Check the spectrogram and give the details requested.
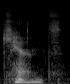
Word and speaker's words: can't: So, an important topic here is the pronunciation of can and can't. The first one, can, doesn't carry any stress, but the second one does.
